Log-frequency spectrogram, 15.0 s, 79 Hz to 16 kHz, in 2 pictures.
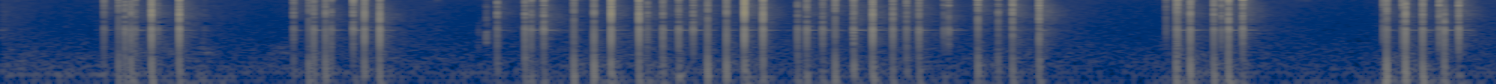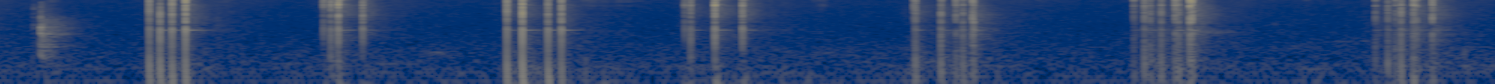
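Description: Long grey nails tap on a hand-sized, hollow, clear glass sphere lamp with LED fairy lights inside. The taps come in quick bursts separated by short pauses; each is a sharp, bright click with a faint glassy ring near 2.4 kHz that dies away almost at once.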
